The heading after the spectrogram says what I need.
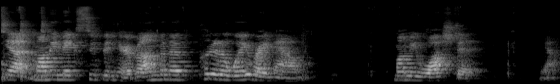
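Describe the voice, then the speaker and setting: A woman's voice: medium pitch, normal speed, fairly bright tone. A young woman, a mother filming her toddler at home, gushing over her in affectionate baby talk. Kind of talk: casual home video chat with a child. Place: home, indoors. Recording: echoey home video from a distance, noisy.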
